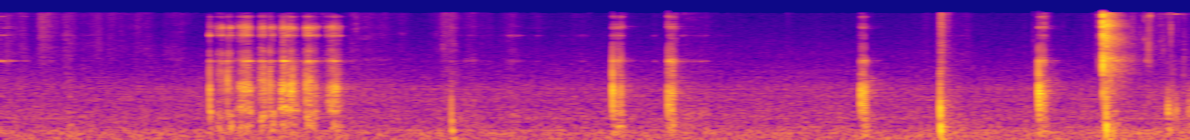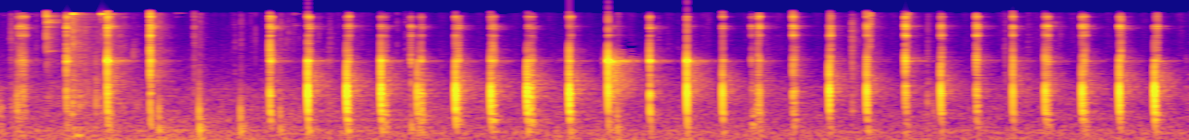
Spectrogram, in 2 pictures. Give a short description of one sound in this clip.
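A stone taps and scrapes against the edge of a piece of obsidian in quick, sharp clicks.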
